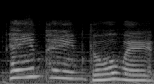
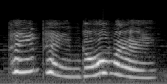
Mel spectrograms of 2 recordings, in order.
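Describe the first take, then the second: First: It is said in a normal, not childish voice. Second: It is said in a shrill child's voice.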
